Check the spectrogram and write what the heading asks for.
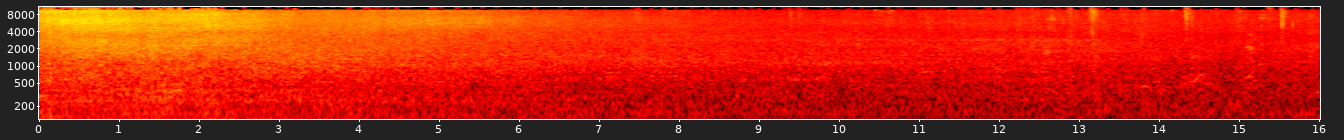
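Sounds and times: bus passing on wet road: 0.0 - 16.0
street traffic: 0.0 - 16.0.

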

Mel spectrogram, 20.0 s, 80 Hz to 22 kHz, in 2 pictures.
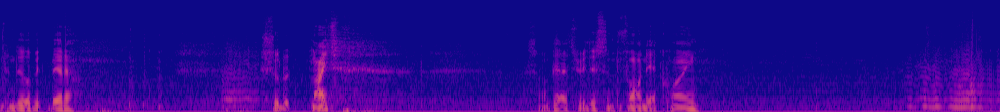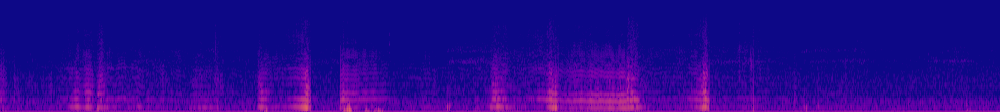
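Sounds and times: honey bees buzzing: 8.8 - 20.0.

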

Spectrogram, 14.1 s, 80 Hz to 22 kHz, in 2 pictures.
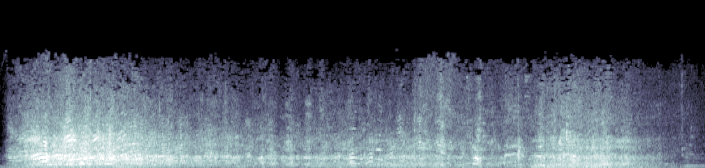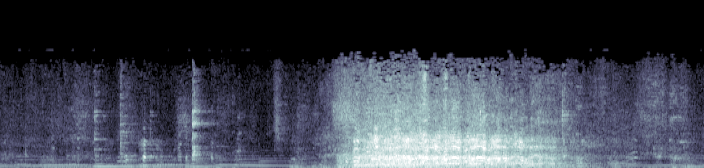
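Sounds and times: audience laughing: 0.0 - 9.4, 10.2 - 14.0.

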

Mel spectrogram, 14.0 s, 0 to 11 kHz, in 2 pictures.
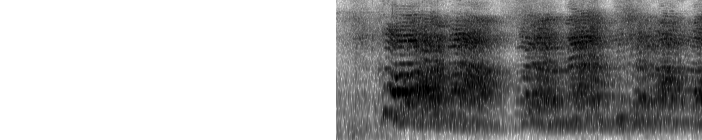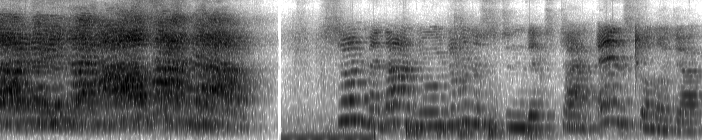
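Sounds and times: children chanting in unison: 3.8 - 9.8.

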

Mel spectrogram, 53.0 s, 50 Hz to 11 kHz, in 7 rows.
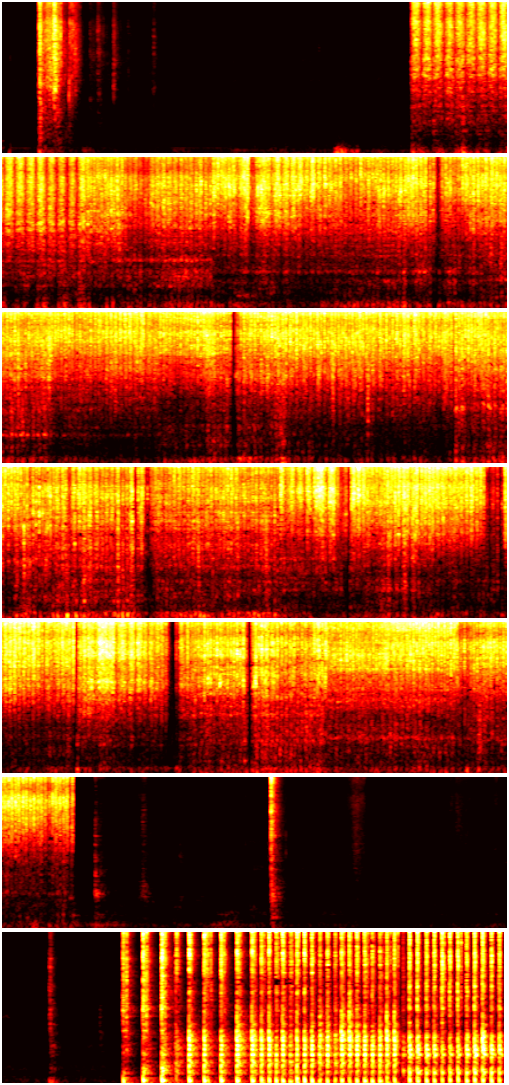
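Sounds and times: sandpaper rasping on steel: 6.2 - 39.0.

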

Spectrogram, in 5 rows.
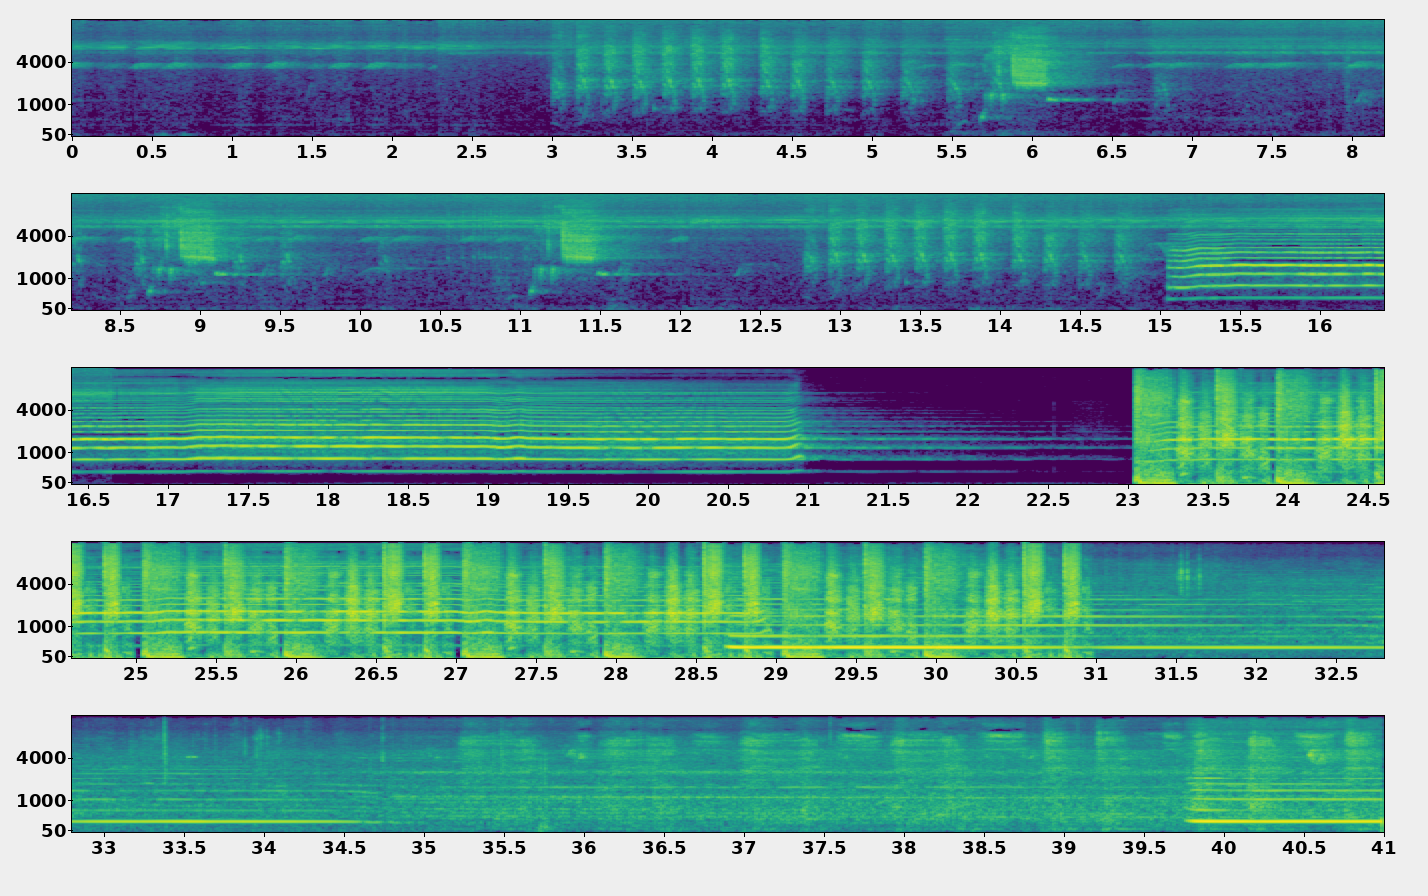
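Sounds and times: loud steady drone: 23.1 - 41.0
birds whistling: 33.4 - 39.8.

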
